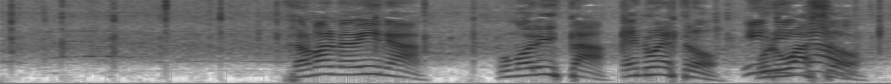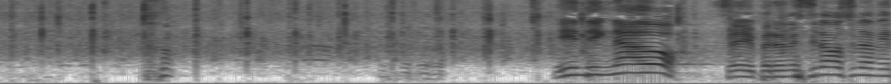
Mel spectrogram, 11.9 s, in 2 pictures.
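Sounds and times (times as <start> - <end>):
crowd applause: 0.0 - 11.8
speech: 1.9 - 5.8, 6.9 - 7.2, 9.6 - 11.8
laughter: 8.5 - 9.1.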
